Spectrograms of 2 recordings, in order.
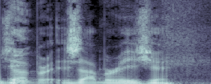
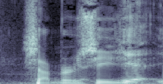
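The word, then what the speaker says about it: Zaporizhzhia: So the nuclear plant again in Ukraine, Zaporizhia. Zaporizhia.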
